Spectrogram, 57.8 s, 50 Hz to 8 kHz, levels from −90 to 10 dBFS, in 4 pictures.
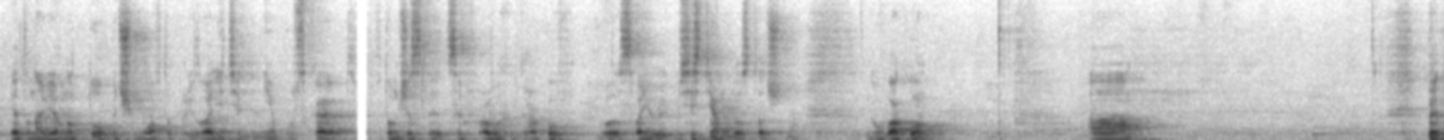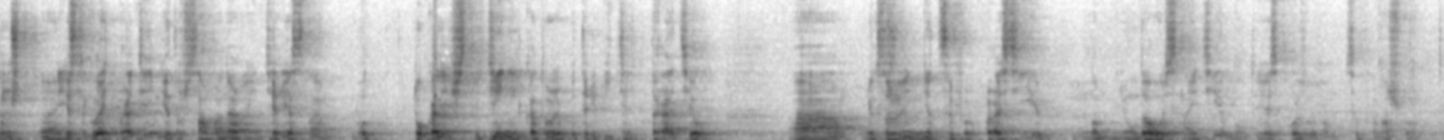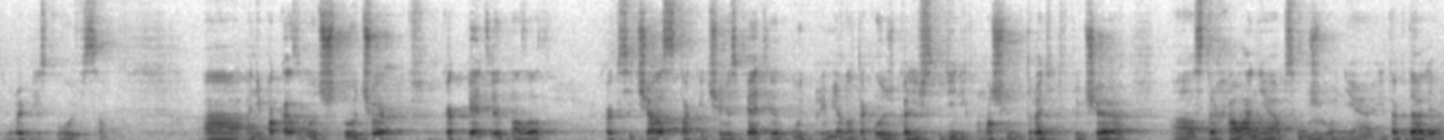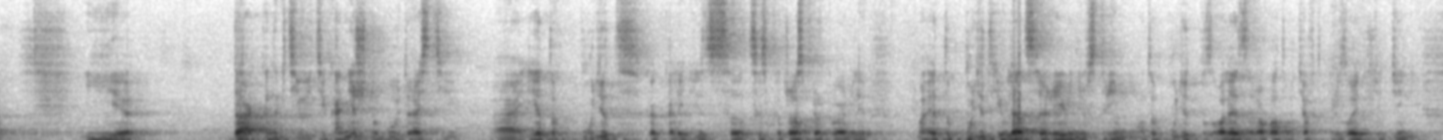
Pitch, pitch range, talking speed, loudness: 120 Hz, 110-145 Hz, 115 wpm, -20 LUFS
